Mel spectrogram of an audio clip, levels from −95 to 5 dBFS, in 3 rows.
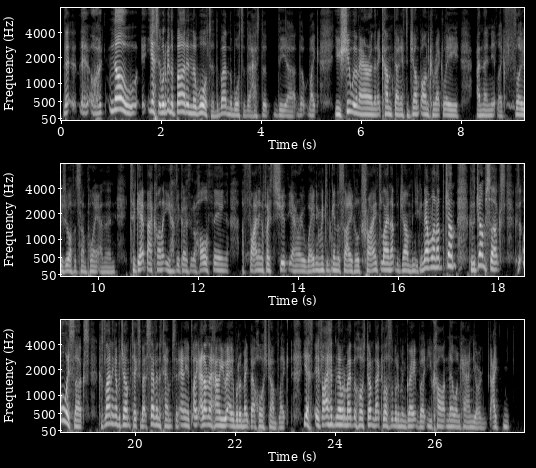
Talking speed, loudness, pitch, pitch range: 335 wpm, -26 LUFS, 165 Hz, 150-200 Hz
